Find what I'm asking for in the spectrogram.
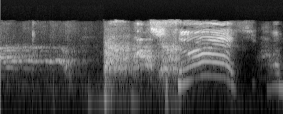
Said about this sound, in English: The dog agrees.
